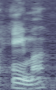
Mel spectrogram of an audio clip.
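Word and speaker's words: hema (הֵמָּה): Accents on the first syllable, hema.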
